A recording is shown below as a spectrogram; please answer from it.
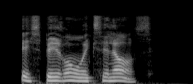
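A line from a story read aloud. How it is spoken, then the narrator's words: Exclaimed in unison. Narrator (French): s'écrièrent en chœur Ulyssia et Armina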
